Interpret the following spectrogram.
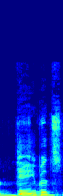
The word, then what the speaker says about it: D4vd: to see Dor Dorvid then they came out and said the boy just pronounced it David I'm like first of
